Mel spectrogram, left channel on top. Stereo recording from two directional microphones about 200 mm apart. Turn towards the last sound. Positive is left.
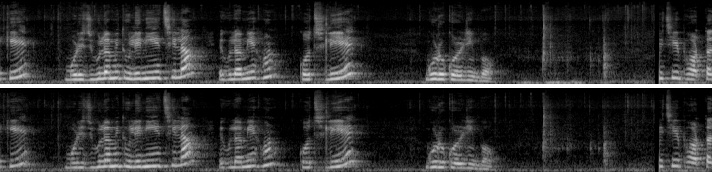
turn(degrees=0)  # may be behind; listen again after turning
